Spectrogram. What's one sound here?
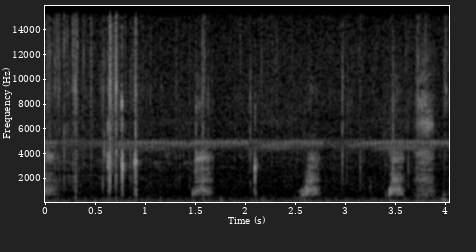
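A hand scrapes charred skin off roasted meat in short strokes.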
